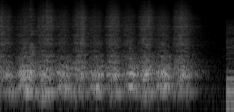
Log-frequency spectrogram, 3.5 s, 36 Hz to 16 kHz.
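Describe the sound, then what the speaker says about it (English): A jigsaw cuts through wooden pieces taped together, with a steady rasping, rhythmic buzz pulsing several times a second, close by at moderate volume, before it stops and a short low thump follows. "I just had to make 3 quick jigsaw cuts as quietly as I could"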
